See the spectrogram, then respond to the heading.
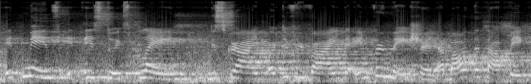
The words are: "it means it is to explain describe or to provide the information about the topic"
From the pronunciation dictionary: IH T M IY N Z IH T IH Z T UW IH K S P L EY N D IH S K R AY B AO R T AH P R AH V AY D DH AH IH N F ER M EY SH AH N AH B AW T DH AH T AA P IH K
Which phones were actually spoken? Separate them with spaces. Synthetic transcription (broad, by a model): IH T M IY N S IH T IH S T UW IH K S P L EY N D IH S K R AY B AO R T AH P R AH V AY D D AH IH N F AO M EY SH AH N AH B AW T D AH T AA P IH K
